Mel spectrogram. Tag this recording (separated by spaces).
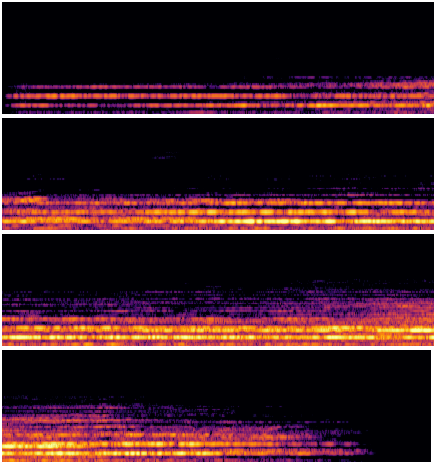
ambience atmosphere choir church cinematic electro processed synth voice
